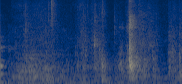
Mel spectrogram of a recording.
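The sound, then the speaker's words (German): A kitchen drawer slides open with a sharp clack near the middle, followed by light rattling and shuffling of objects inside as someone looks for a pepper blend, moderately loud with faint background noise. “weiß nicht, ist hier in der Schublade, warte.”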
